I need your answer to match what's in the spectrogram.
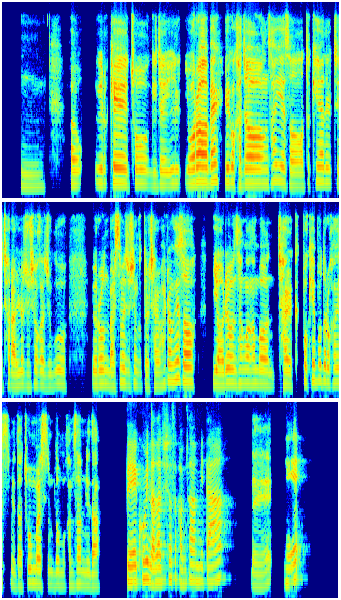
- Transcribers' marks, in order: other background noise
- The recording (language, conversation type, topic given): Korean, advice, 회사와 가정 사이에서 균형을 맞추기 어렵다고 느끼는 이유는 무엇인가요?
